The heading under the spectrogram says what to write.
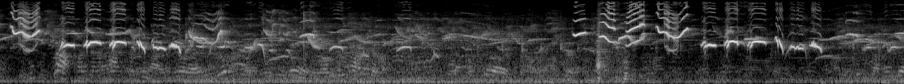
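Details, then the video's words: Oriental magpie-robin singing to challenge a rival, a fast series of clear whistles, upslurs and sharp high chirps in loud bursts, pausing briefly midway before resuming. "SUARA KACER MEMANGGIL LAWAN."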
